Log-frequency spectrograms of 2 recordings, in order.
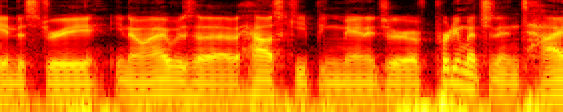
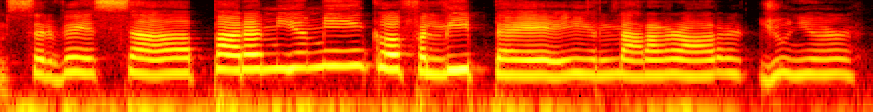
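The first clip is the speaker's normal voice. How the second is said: very high, slow, hammed-up Spanish accent; bad Spanish accent; slower than usual. Streamer toasting donor Felipe in a hammed-up Spanish accent. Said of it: "That was probably the worst Spanish ever".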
